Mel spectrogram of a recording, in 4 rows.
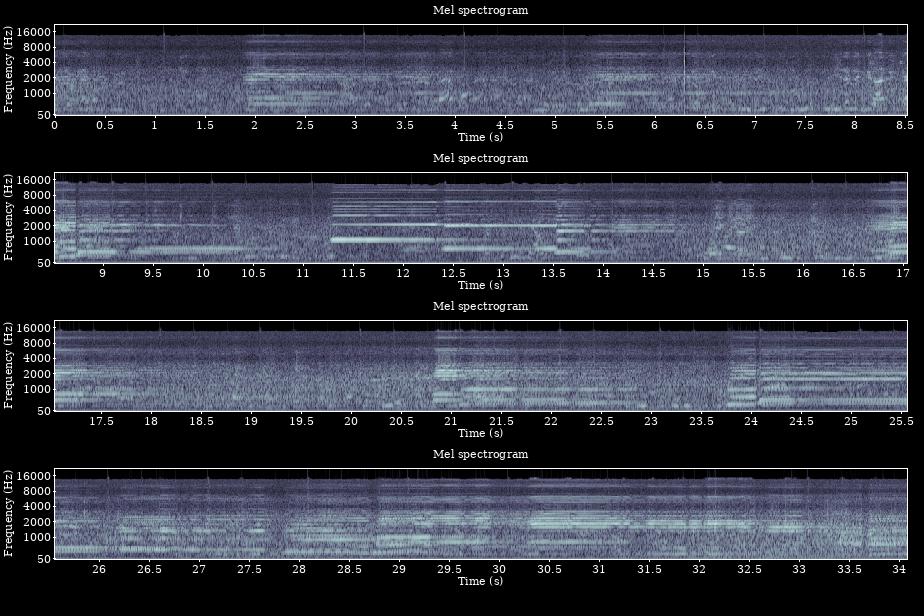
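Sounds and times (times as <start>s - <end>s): murmur of people talking: 0.0s - 34.0s
long high instrument notes: 1.7s - 7.8s, 8.4s - 20.1s, 20.7s - 34.0s.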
